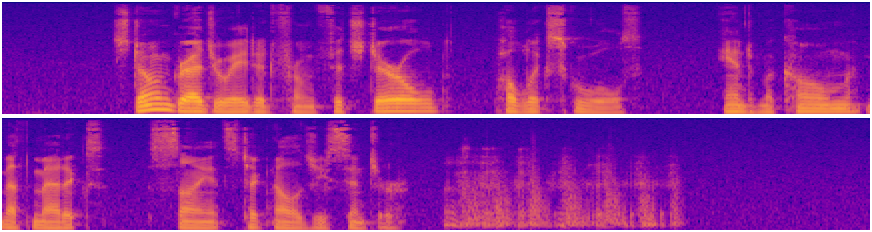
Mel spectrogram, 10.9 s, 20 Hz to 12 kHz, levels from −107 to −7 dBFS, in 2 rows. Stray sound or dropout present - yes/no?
yes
